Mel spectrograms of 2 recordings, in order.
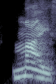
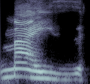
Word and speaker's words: maïs: ¿Se recuerdan que cuando una palabra tiene eso que está ahí, que es la trema, o en este caso la diéresis, es cuando una letra, en este caso las vocales, se pronuncian por separado. Entonces no es maíz, sino maíz, maíz, ¿ok?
